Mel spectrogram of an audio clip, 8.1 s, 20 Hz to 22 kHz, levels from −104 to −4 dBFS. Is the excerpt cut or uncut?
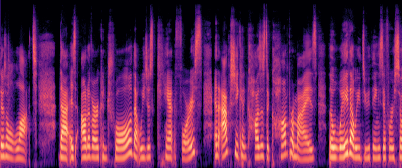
uncut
